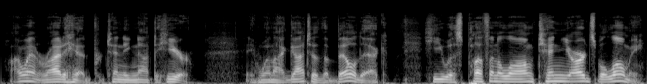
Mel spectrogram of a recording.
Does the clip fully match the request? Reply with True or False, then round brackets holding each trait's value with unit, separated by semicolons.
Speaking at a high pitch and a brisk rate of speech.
False (110 Hz; 225 wpm)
